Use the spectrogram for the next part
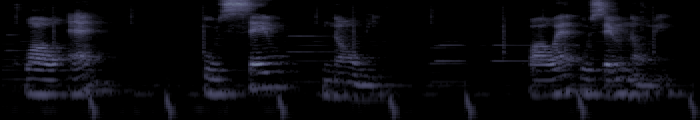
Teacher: the ending L sound actually kind of turns into a U. So we end up saying qual, qual.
